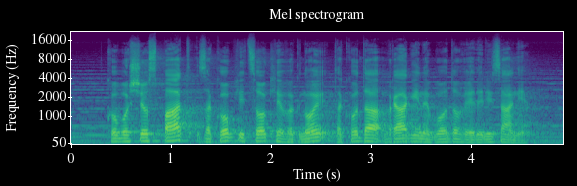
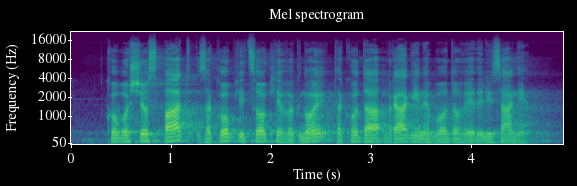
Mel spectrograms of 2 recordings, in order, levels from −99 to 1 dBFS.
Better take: second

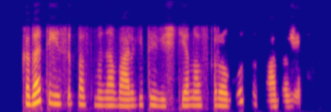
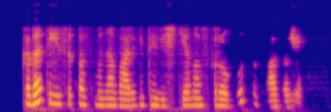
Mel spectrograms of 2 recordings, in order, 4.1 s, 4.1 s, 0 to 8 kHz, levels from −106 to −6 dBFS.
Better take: first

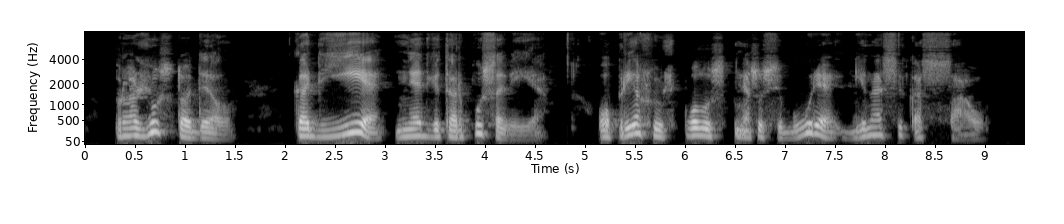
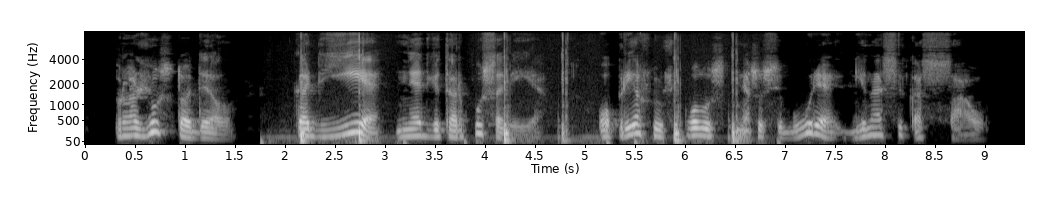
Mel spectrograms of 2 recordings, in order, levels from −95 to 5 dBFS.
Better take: first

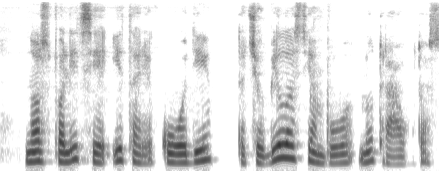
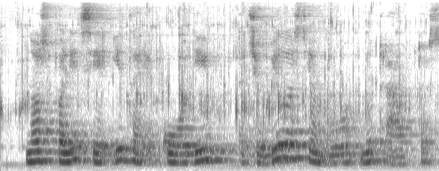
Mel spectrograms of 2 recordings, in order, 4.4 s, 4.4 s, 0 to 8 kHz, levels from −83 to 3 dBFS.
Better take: first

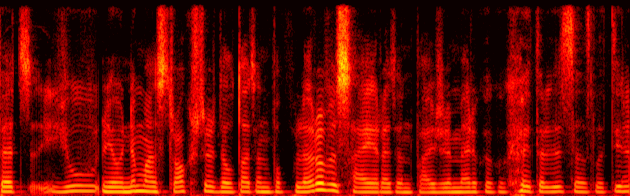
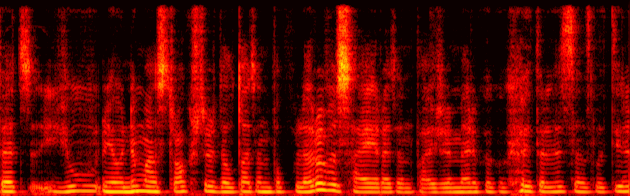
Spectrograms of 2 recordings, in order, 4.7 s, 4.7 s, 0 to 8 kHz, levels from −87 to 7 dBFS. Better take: first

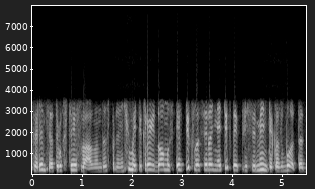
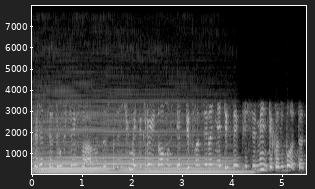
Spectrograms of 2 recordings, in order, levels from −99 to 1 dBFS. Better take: first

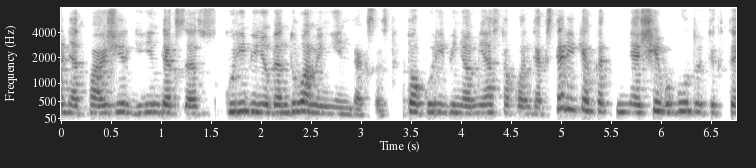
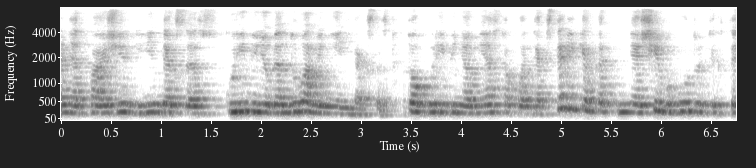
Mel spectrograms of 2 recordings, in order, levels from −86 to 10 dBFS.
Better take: first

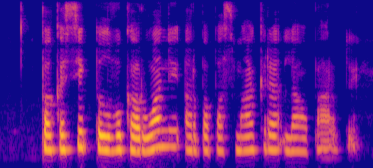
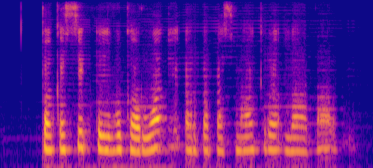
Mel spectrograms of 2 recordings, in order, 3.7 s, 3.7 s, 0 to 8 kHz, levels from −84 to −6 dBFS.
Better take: first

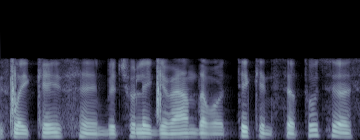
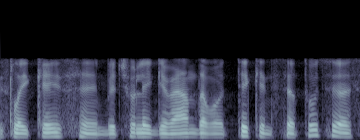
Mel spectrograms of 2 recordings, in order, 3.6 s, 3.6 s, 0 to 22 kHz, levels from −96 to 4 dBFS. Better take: second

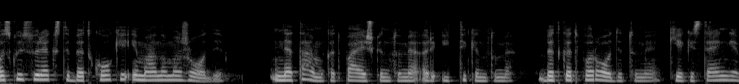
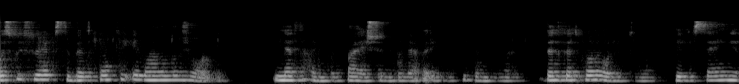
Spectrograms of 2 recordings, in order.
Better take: first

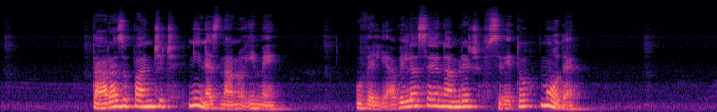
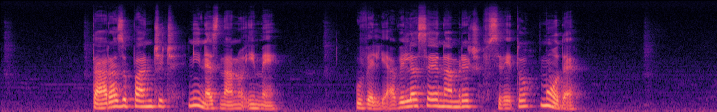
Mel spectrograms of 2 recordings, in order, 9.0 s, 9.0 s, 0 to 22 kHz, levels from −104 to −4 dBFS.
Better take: second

